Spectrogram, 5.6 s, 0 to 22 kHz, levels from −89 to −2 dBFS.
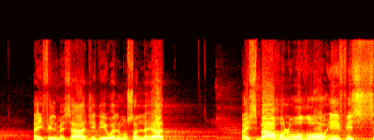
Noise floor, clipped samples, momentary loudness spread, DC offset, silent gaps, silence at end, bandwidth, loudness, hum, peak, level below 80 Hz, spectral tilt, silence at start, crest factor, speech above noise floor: -43 dBFS; under 0.1%; 8 LU; under 0.1%; none; 0 s; 16.5 kHz; -12 LUFS; none; 0 dBFS; -52 dBFS; -4 dB/octave; 0.5 s; 12 dB; 32 dB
